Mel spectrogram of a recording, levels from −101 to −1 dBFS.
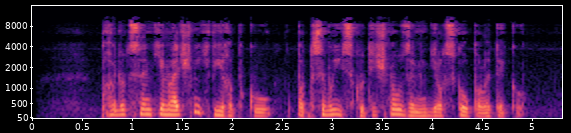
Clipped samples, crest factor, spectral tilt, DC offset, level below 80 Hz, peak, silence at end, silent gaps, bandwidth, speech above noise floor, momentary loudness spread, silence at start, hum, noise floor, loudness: under 0.1%; 22 dB; -4.5 dB/octave; under 0.1%; -62 dBFS; -8 dBFS; 0.4 s; none; 11 kHz; 37 dB; 11 LU; 0.7 s; none; -66 dBFS; -29 LUFS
